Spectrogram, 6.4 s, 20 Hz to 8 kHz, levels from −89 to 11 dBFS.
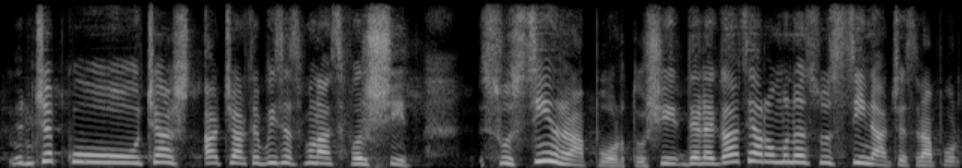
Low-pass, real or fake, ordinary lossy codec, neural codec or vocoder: none; fake; none; codec, 16 kHz, 4 kbps, X-Codec, HuBERT features, trained on LibriSpeech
